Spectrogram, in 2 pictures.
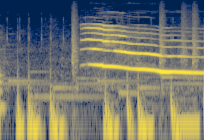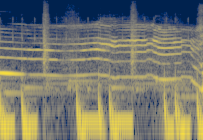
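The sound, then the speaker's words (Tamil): A cat lets out one long, drawn-out meow lasting several seconds, sliding downward in pitch and then wavering, loud, over a steady rhythmic tapping beat. “அந்த பூனையும் இந்த எலியை பார்த்து”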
